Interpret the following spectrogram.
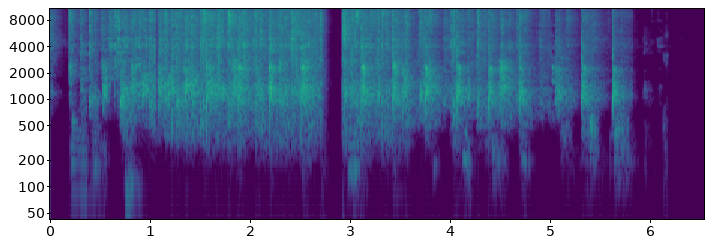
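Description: A group of people applauding, the claps thinning out into separate claps toward the end before stopping, with a brief dropout about halfway through.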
